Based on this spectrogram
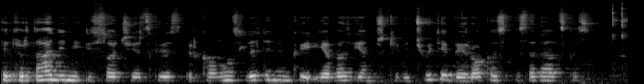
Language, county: Lithuanian, Alytus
